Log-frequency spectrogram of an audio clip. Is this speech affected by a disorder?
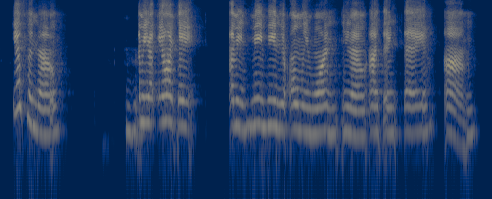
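Yes: pompe disease.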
